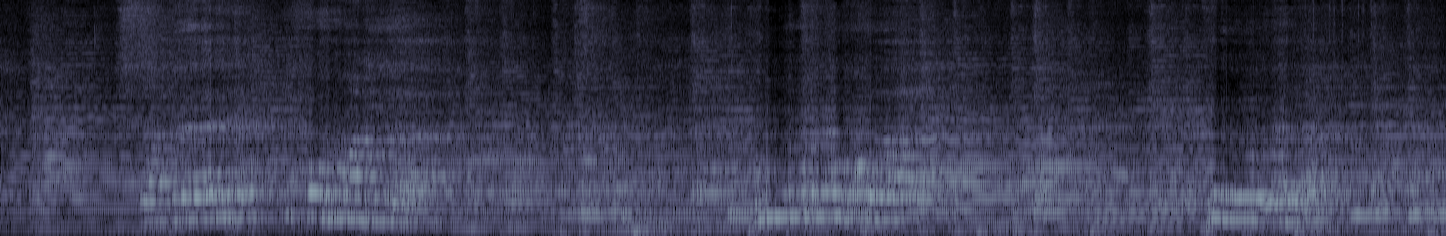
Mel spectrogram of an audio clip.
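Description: Live concert music: a singer's voice carrying a melody over guitar and band, with a fuller low end and a beat coming in about six seconds in.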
